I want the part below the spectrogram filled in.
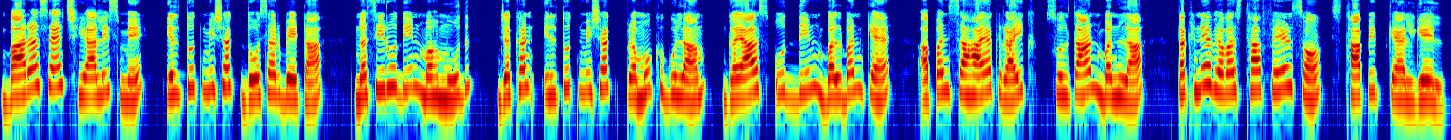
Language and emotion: Maithili, neutral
